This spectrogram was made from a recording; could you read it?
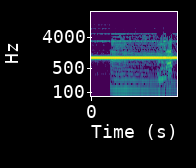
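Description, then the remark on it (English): A milliwatt test tone on a phone line: one loud, unbroken high-pitched tone that holds perfectly steady, with a low buzzing line hum joining beneath it partway through before it cuts off. “That's the milliwatt.”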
